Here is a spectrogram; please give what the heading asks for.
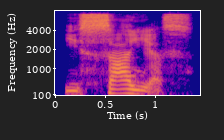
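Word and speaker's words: Ἠσαΐας: So you don't pronounce this as a diphthong when you see this sign diaresis. So it will be Isaias.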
